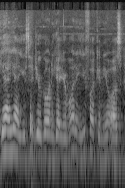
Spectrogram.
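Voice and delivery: put-on insistent kid. Kids insisting he owes them.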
